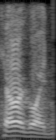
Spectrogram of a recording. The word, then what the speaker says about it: pterygoid: Funny spelling. The P is silent. So this is the pterygoid muscles.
